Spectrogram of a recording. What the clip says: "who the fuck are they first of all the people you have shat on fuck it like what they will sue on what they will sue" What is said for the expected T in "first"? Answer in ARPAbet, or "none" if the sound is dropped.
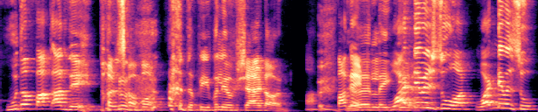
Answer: none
